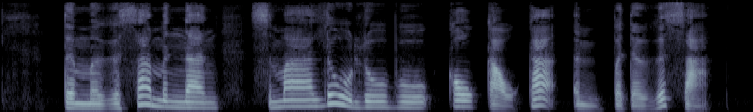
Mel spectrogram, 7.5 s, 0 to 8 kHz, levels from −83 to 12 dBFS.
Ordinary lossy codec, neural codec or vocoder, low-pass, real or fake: Opus, 64 kbps; none; 7.2 kHz; real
